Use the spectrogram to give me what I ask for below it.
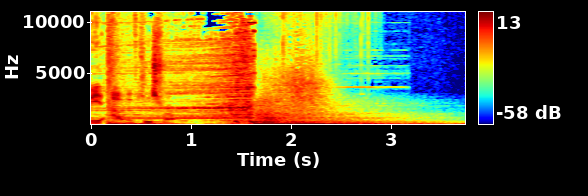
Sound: impact

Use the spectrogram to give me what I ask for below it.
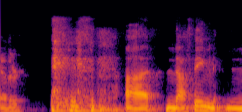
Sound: laughs

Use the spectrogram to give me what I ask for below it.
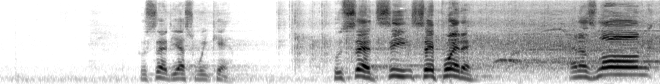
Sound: applause

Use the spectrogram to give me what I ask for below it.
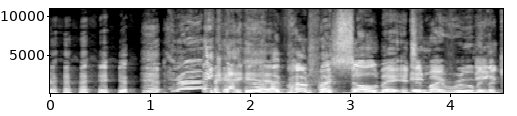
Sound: laughing

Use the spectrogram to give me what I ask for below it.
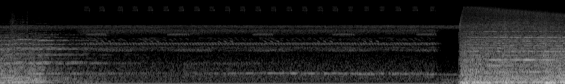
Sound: crickets chirping; tense music

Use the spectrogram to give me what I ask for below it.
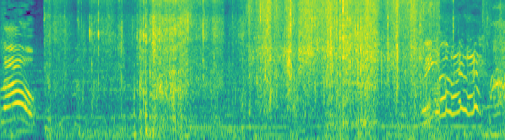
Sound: paper being torn

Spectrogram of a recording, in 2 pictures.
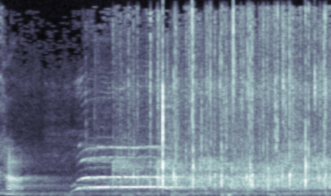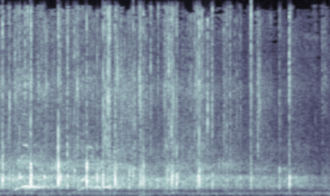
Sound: audience applauds

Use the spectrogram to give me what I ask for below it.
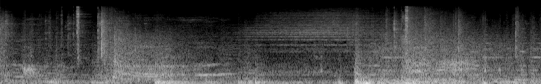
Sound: gunshot blasts

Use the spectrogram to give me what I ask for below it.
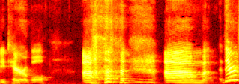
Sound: laughing

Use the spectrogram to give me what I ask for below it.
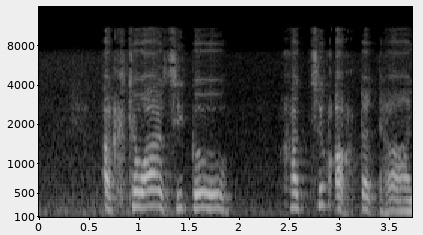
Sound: speaking tlingit

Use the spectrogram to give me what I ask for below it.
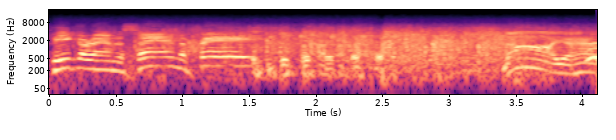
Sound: applause

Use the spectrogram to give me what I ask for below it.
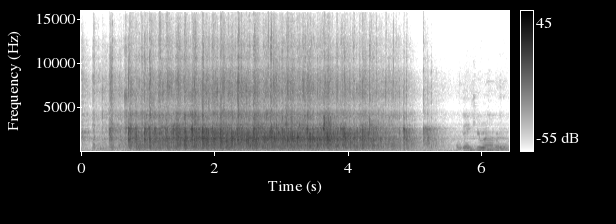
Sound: applause

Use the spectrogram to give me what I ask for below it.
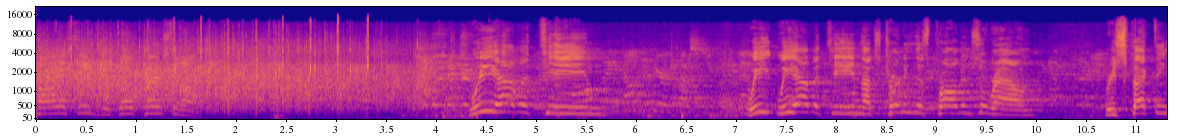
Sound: applause

